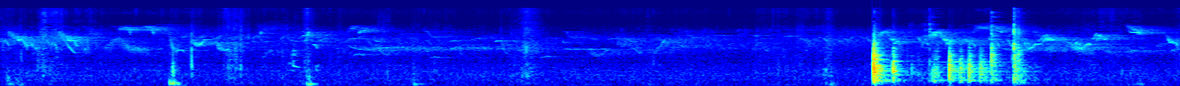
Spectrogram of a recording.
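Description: An axe chops into wood with sharp knocks.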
